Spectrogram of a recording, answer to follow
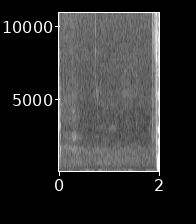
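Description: A pause in a man's speech with only faint background noise, then he starts speaking again just before the end.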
